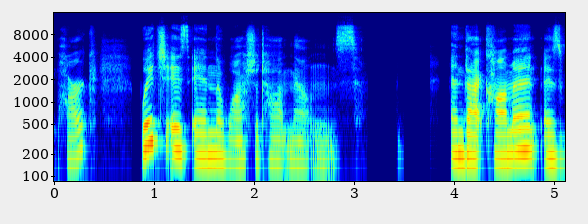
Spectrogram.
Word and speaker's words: Ouachita: It's spelled Ouachita, and it's not Ouachita, it is Ouachita.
